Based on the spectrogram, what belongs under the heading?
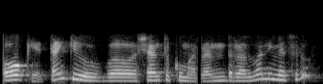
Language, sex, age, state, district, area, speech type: Kannada, male, 30-45, Karnataka, Bangalore Urban, rural, conversation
